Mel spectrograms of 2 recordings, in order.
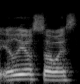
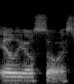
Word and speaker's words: iliopsoas: so here is the iliopsoas you don't pronounce the P okay so the iliopsoas then is going to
